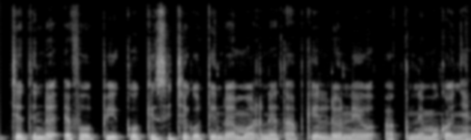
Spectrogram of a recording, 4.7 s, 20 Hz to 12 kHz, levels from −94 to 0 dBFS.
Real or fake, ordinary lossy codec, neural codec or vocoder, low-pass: real; none; none; none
